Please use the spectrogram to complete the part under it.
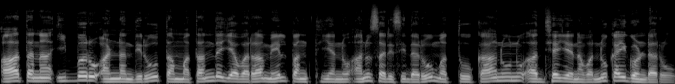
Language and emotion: Kannada, neutral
